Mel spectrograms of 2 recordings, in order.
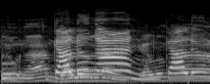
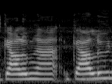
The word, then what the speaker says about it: Galungan: We got to experience I can't pronounce it. Galungan. Yes. We got to experience Galuna. I can't still Galungan. can't pronounce it. No worries. Galunang, which was incredible.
